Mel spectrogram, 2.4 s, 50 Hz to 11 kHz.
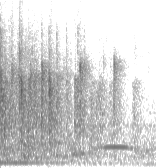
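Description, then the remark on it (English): A crowd claps together in a steady, dense patter of many hands, congratulating a 57-year-old woman on her education certificate, moderately loud and sustained for a couple of seconds, with a faint tonal hum underneath. “So we congratulate her. Everybody clap for Mama.”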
